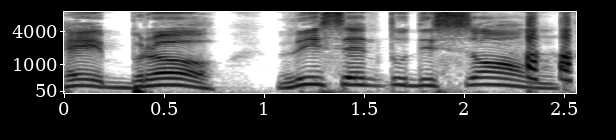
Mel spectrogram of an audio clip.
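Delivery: put-on loud, high Filipino accent. Asked if they copied his voice, speaker does a Jason impersonation, Filipino accent. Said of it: "This is my Jason impersonation".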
